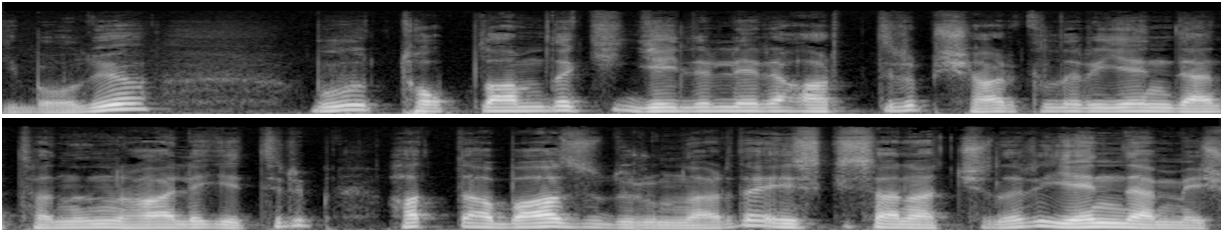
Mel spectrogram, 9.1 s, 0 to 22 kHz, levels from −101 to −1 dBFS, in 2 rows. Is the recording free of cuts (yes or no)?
yes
